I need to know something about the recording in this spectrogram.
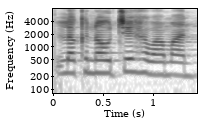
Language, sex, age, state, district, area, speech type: Marathi, female, 18-30, Maharashtra, Buldhana, rural, read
